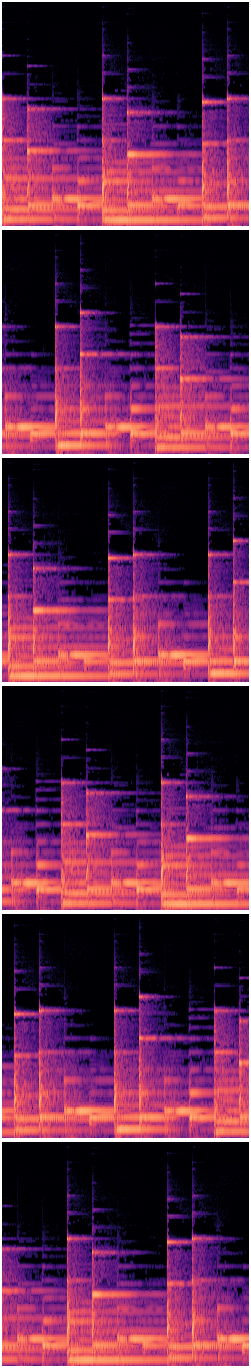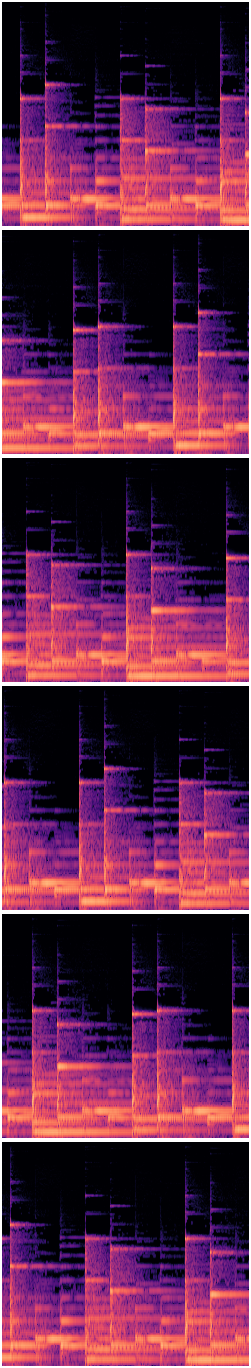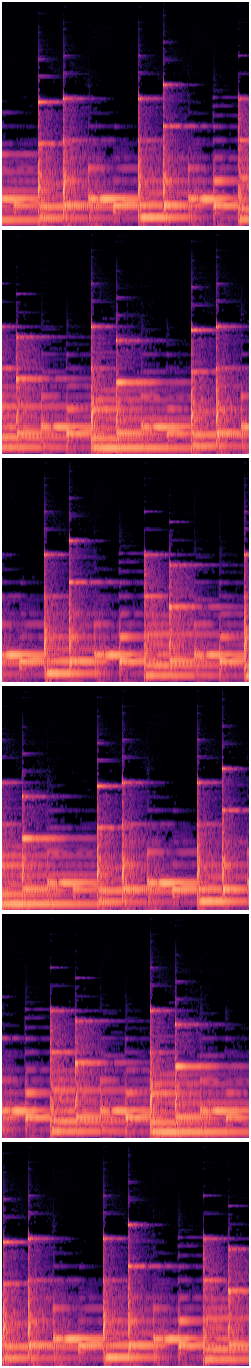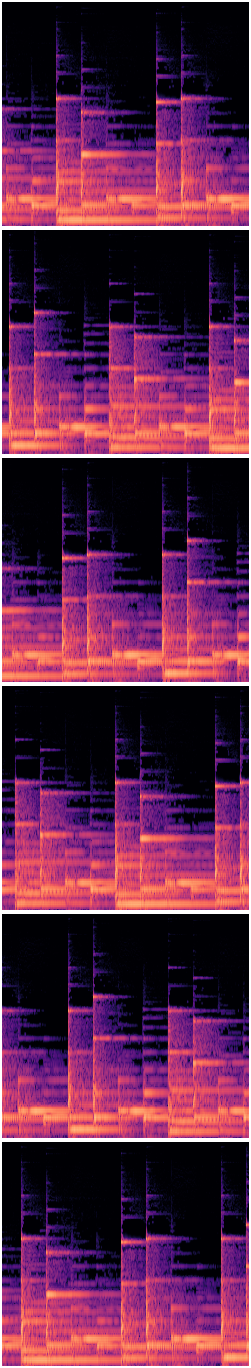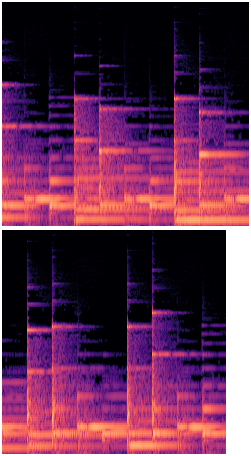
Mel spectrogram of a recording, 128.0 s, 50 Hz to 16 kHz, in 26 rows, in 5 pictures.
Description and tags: Dark loops 208 piano with melody long loop 60 bpm
This sound can be combined with other sounds in the pack. Otherwise, it is well usable up to 60 bpm.
dark, 60, piano, bpm, bass, 60bpm, loop, loops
